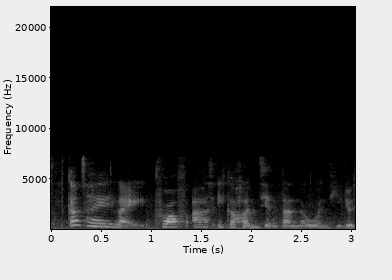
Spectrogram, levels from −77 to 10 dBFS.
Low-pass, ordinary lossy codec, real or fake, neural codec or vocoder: 7.2 kHz; none; real; none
